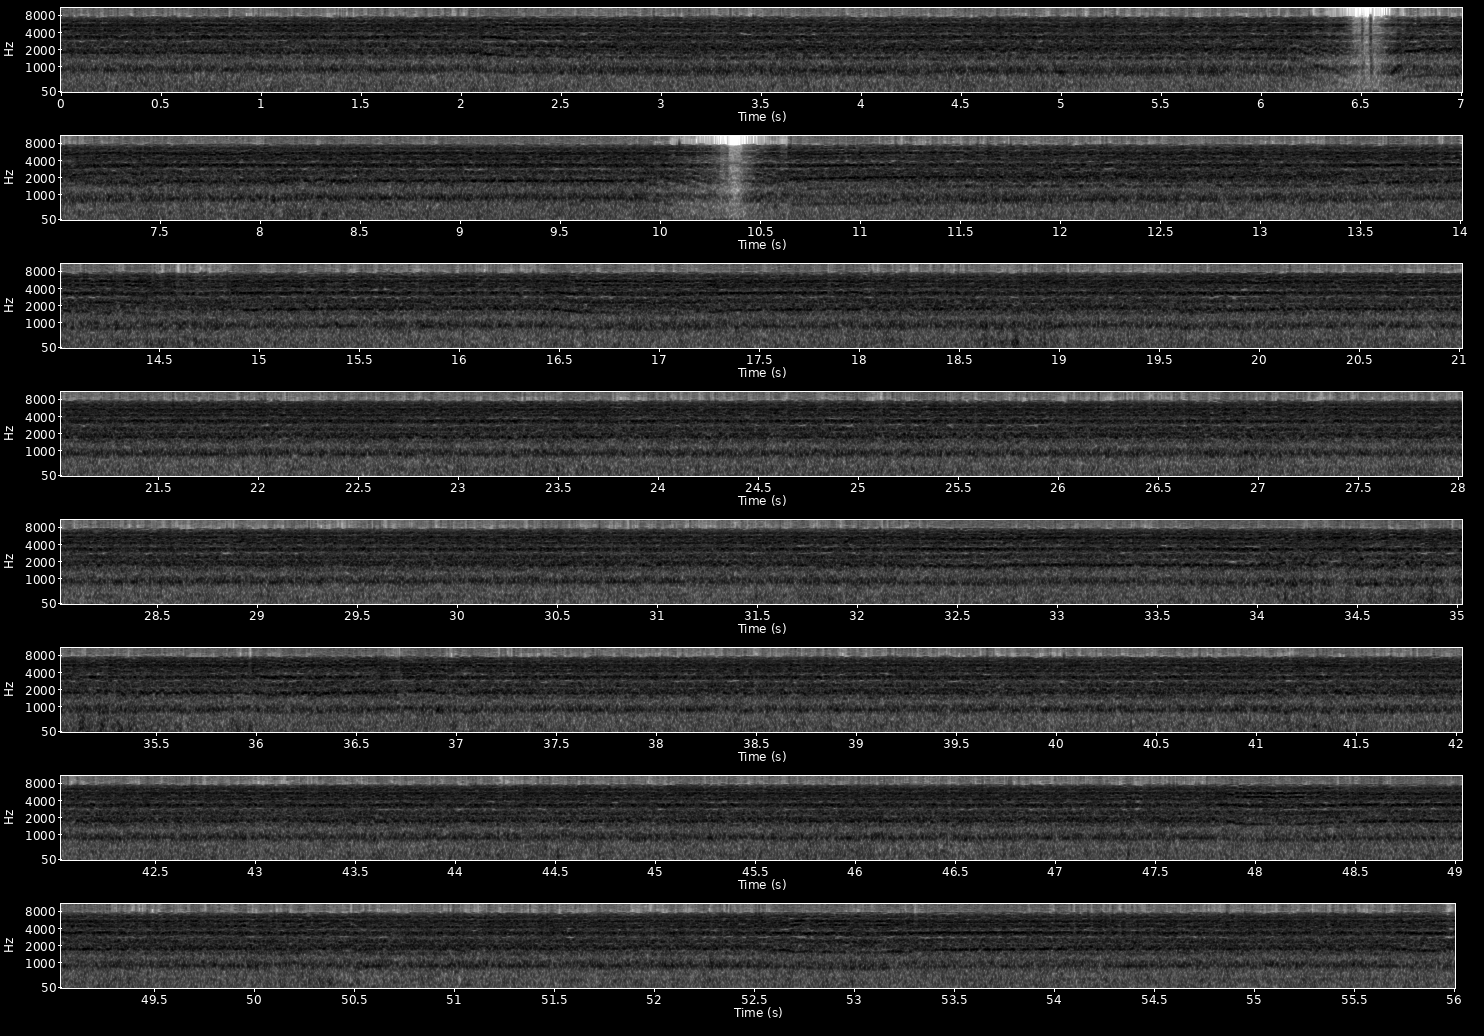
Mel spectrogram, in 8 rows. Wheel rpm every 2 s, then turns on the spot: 230, 210, 200, 150, 230, 150, 210, 230, 230, 230, 230, 230, 230, 240, 240, 230, 230, 220, 240, 230, 240, 240, 230, 230, 230, 230, 230, 230.
none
